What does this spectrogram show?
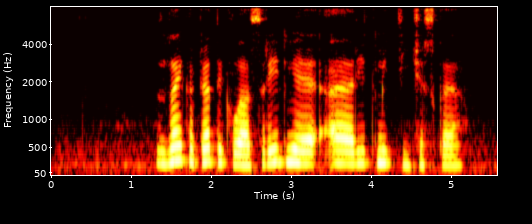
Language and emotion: Russian, neutral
